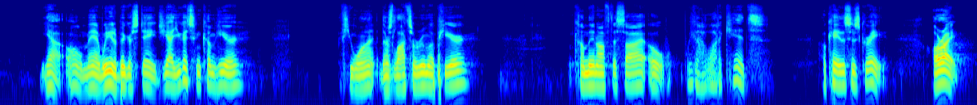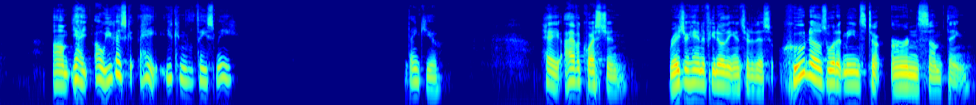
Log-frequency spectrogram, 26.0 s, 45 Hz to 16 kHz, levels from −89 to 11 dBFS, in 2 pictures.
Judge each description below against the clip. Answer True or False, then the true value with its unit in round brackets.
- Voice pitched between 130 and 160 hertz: True (140 Hz)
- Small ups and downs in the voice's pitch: False (4.2 semitones)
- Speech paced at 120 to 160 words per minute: False (175 wpm)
